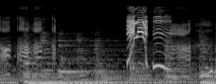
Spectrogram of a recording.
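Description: A clown's squeaky prop gives one short, loud squeak about one and a half seconds in, over background music.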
